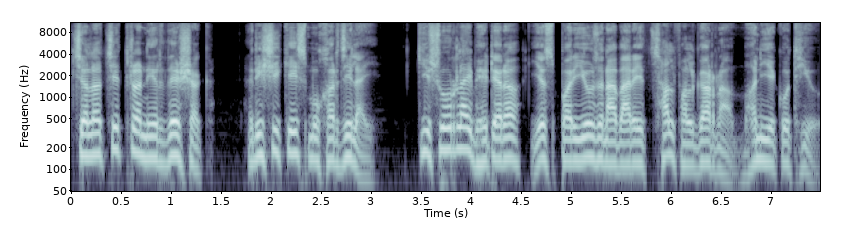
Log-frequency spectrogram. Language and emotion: Nepali, neutral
